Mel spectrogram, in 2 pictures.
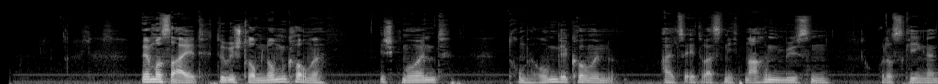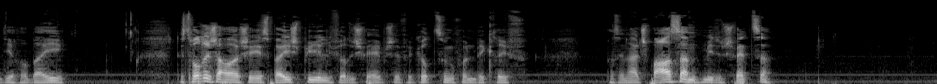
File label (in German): drommnomm, schwaebisch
